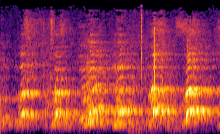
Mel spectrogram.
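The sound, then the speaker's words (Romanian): Barking from a dog named Sasha comes as a quick, evenly spaced series of fairly high, yappy barks. “Sasha e cel mai minunat câine din lume.”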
